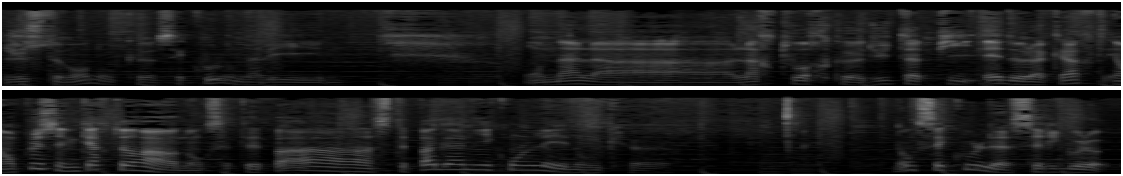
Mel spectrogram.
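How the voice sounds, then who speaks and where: A man's voice: on the low side, expressive, normal speed, soft background music. A man giving a casual, upbeat card review. He talks in a chatty way, often restarts mid-phrase and chuckles lightly.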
